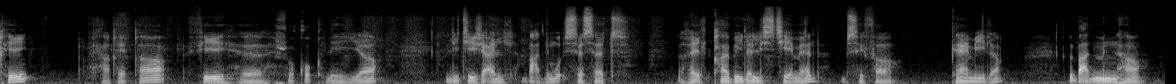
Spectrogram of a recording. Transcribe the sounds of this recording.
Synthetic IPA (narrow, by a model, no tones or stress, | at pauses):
qʰi | fəlħɑqiqɑfihʃʊquqlːihəjːæ | lːit̪əʒʕa̰lbɑ̰ʕd̪əlmʊʔəsːæsæt̪ | ɣiɾlqʰɑbəlalələst̪əʕmæl | bsˤəfa | kæməla | lba̰ʕd̪mənhæ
